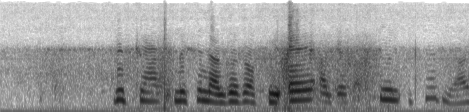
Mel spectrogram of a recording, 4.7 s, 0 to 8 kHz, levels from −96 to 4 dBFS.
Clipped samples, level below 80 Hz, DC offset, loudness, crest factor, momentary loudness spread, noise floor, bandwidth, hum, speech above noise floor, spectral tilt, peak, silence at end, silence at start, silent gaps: under 0.1%; -40 dBFS; 0.8%; -14 LUFS; 16 dB; 23 LU; -38 dBFS; 7.6 kHz; none; 24 dB; -8 dB/octave; 0 dBFS; 0 s; 0.35 s; none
